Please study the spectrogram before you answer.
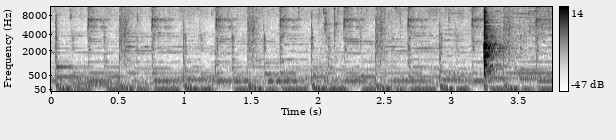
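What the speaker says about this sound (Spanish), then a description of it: "Ponemos un poco de mantequilla en la cacerola y vamos a derretirla" Butter melting in a saucepan gives a soft, steady sizzle, with repeated utensil scrapes and knocks against the pan and one sharper clink near the end.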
